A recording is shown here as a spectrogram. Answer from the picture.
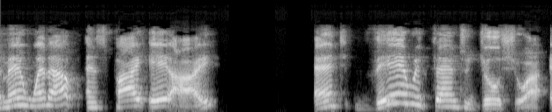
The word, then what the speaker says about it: Ai: Ai is spelled A plus I, Ai.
